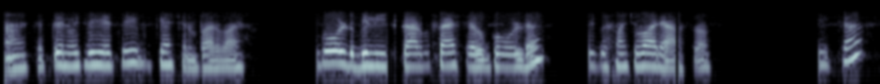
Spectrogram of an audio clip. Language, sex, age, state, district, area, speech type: Kashmiri, female, 30-45, Jammu and Kashmir, Srinagar, urban, conversation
